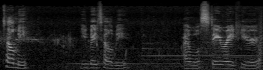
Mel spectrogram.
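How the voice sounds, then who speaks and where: A woman's voice: medium pitch, steady tone, measured pace. A woman streaming a video game with a stuffy, congested nose, chatting and giggling playfully with her viewers. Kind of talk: casual live-stream chat while gaming. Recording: game music playing under voice. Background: game music.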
